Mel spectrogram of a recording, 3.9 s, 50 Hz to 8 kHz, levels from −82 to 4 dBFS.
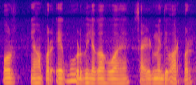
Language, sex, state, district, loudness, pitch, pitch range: Hindi, male, Uttar Pradesh, Saharanpur, -19 LUFS, 110 Hz, 105-115 Hz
